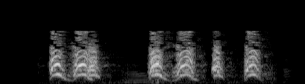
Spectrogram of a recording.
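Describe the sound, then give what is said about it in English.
Dogs bark in quick bursts, about six sharp barks in two clusters with a short pause between, loud, with no other sounds around them. “In the park, they untied the leashes so the dogs could run around. All the dogs liked the park.”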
